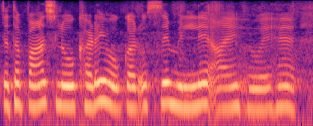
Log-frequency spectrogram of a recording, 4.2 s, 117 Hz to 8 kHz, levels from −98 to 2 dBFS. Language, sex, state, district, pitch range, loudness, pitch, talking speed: Hindi, female, Uttar Pradesh, Lucknow, 220-240 Hz, -14 LUFS, 225 Hz, 145 wpm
